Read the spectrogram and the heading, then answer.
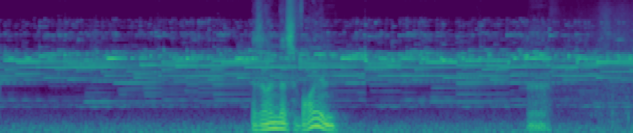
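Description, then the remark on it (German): A sustained, bright electronic wind-chime tone from an electric wind chime, a white plastic box with a button, rings throughout, a shimmering layered chord that holds steady at moderate loudness while a person speaks briefly over it. “Das sind literally einfach weiße Plastikdosen mit einem Knopf, die dieses hässliche Geräusch machen.”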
